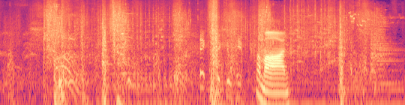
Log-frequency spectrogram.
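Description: A bow twangs sharply as arrows are loosed.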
